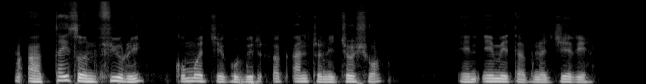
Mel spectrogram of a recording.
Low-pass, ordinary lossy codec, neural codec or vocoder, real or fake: 19.8 kHz; Opus, 32 kbps; none; real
